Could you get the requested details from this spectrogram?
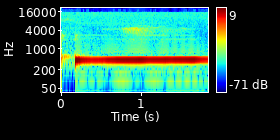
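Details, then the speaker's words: Steady high electronic charging tone from an AED in training mode after analysing heart rhythm and advising a shock; stand clear before shock delivery. "remove for analyzing heart rhythm do not touch the patient stand clear shock advised charging"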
